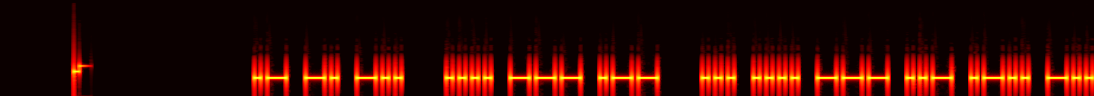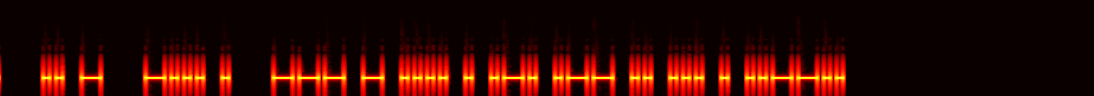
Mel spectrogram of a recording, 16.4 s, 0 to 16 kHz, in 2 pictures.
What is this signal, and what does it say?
Morse code, heard as a keyed tone, about 25 wpm, 700 Hz. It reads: AND HOW SHOULD IT BE OTHERWISE?
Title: Sentences from Top 1200 Words 25wpm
